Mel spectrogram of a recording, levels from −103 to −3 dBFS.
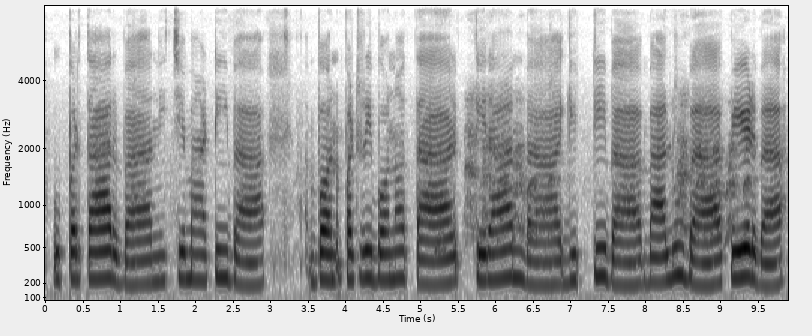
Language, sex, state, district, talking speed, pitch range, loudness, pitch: Bhojpuri, female, Uttar Pradesh, Deoria, 105 wpm, 190-230 Hz, -19 LUFS, 220 Hz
